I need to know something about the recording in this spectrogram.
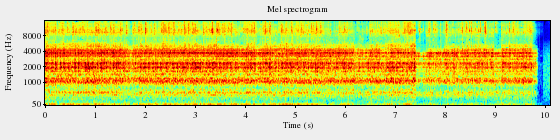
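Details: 1972 Chevy C10 V8 first start after wiring and fuel pump work, warming toward a 170 coolant temperature while timing is set on an e-tuner: deep, steady, even loping idle with no knocks or misses; normal idle.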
